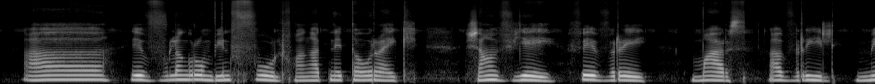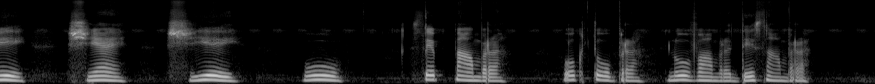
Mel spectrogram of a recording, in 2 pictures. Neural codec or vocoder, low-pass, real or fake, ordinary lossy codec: autoencoder, 48 kHz, 128 numbers a frame, DAC-VAE, trained on Japanese speech; none; fake; none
